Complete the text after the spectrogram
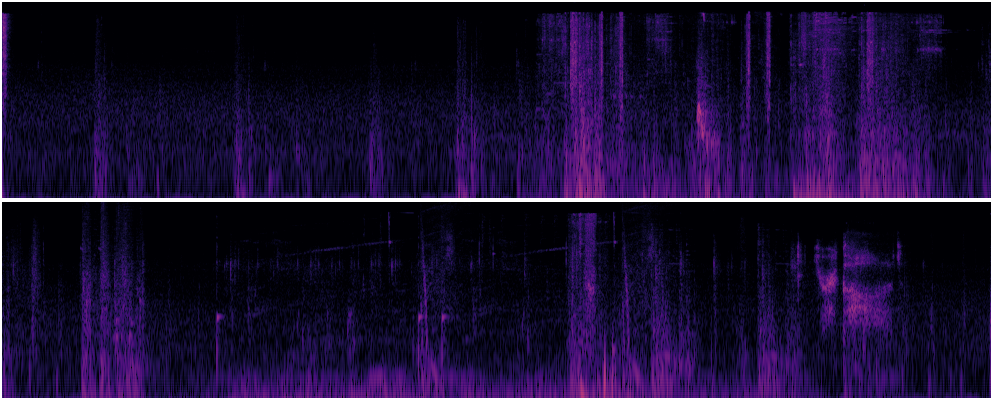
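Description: Quick footsteps patter on wooden planks and grass.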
